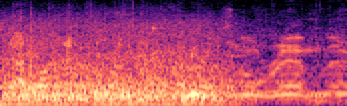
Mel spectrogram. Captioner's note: laughter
